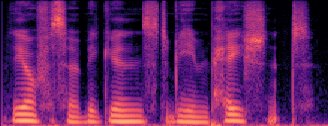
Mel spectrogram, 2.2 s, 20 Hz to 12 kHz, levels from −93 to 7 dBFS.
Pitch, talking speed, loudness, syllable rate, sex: 150 Hz, 165 wpm, -17 LUFS, 5.2 syllables/s, female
